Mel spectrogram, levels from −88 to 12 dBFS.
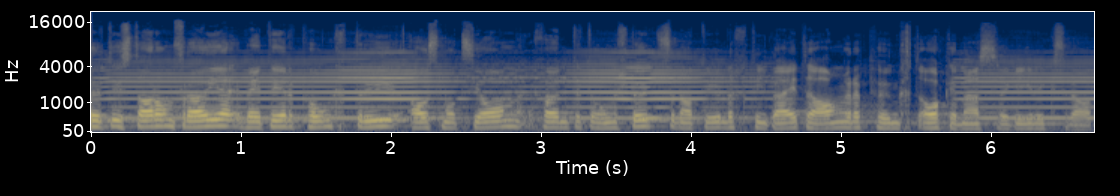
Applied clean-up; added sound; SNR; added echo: none; Bowed string instrument; 8 dB; none.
